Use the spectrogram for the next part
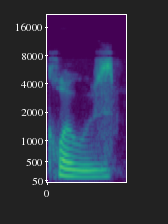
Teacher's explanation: Forget the TH, it's just, and forget the S, because it just sounds like a Z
